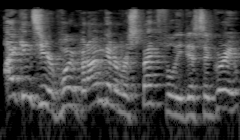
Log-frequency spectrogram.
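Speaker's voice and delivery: rushed, fast delivery; too fast. Shown as a demonstration. Demonstrating to viewers how talking too fast sounds. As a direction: race through the words. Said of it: "let's do a little experiment".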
